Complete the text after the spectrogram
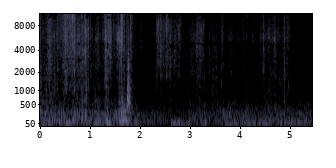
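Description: Dry flowers rustle and crackle between gloved fingers.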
